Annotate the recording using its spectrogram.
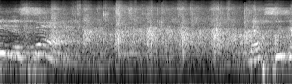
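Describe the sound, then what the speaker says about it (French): Audience applause at a live talk event, a steady wash of clapping sustained throughout, with a voice speaking over it at moments. "Est-ce qu'on peut l'applaudir encore?"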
